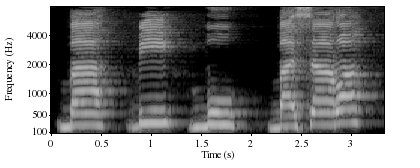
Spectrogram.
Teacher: اقصی لسان نہیں اٹھانی، اس میں استفال ہے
